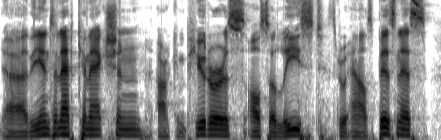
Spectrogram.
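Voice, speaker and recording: A man's voice: mid-range voice, moderate pace, clear, resonant tone, no room sound, clean studio sound, pitched above the performer's own voice, close to an everyday voice. A man voicing a frazzled, exasperated mother of teenagers in an audiobook story, speaking emphatically. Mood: resigned.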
